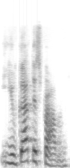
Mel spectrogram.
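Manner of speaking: ordinary talk, nothing marked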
